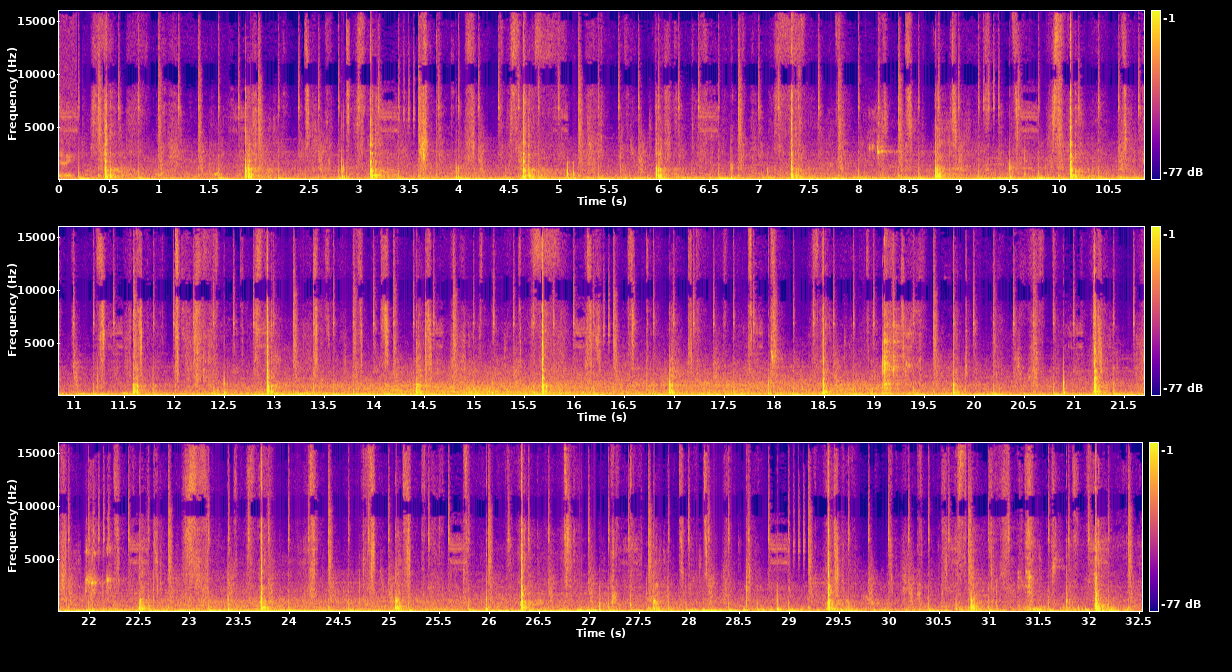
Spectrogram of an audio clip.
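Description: Tennis balls struck with racquets in a rally, a sharp pock about every second and a half, over background music.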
